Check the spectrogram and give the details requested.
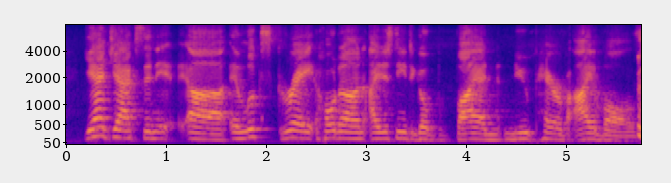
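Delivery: ordinary delivery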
